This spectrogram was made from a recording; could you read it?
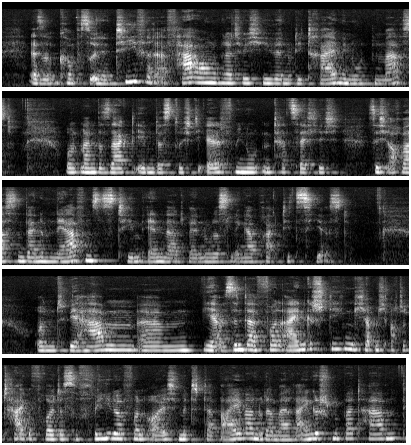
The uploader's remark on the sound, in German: Mitschnitt eines Insta Live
